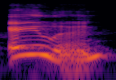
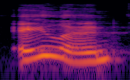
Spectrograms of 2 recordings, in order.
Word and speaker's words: Aelin: So he shares with him that Selena, or Aelin, right? I said that right? Yes. Aelin is in fact still alive,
